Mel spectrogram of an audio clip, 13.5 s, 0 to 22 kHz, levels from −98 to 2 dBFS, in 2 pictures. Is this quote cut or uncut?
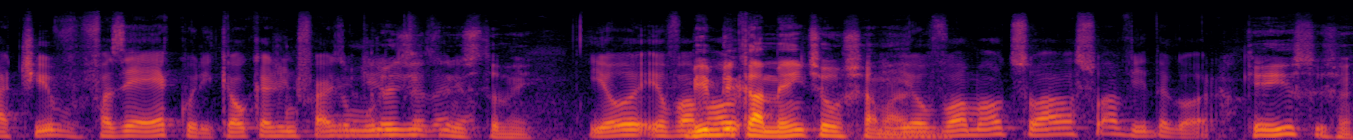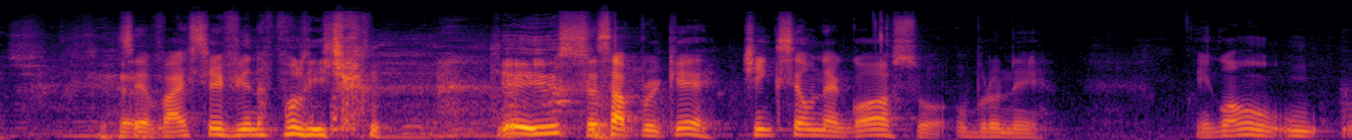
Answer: cut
